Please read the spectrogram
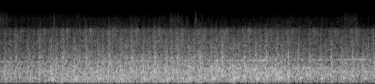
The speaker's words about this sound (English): This is only the first edition. In 2 hours at top speed, these presses can turn out more pages than the first New York Times could print in a full year, 100 years ago.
